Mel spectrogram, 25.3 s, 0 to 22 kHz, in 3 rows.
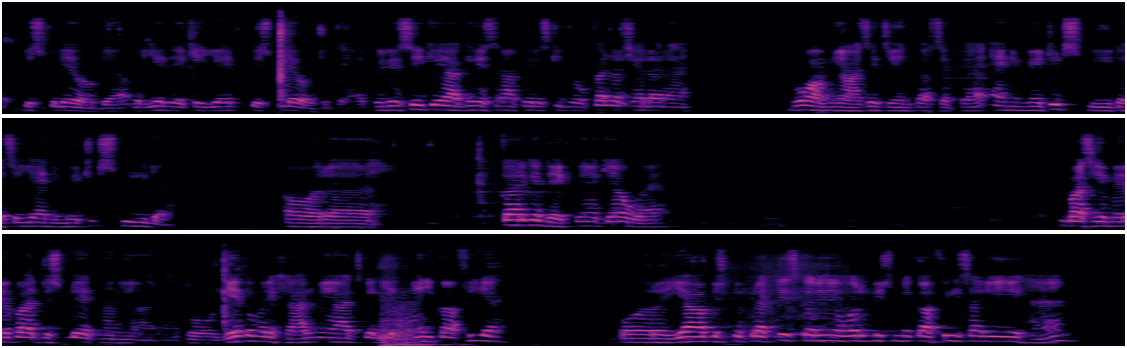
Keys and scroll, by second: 0.2 ctrl+1, 2.5 Escape, 2.6 ctrl+1, 12.1 space, 18.6 space.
